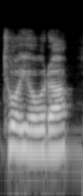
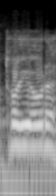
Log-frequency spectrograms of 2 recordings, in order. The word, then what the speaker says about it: Toyoda: And it started with Sakichi Toyoda, who invented a loom, who later sold it, made enough money for Kichiro Toyoda, and Toyota is spelled T-O-Y-O-D-A.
